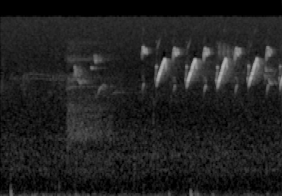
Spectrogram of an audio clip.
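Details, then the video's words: Brown-eared bulbul calling loudly while visiting blooming cherry blossoms for nectar in Japan; after a quiet start, a run of about seven sharp rising high notes comes roughly twice a second, with faint low thumps. "Bulbuls making noise in the cherry tree. 桜の木で騒ぐヒヨドリ"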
